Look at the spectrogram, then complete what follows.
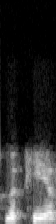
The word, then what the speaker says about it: MHPAEA: we tend to pronounce Mia but reasonable Minds can differ on whether you uh spell it out or pronounce it as an acronym but I'm actually going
